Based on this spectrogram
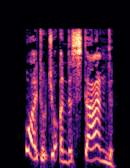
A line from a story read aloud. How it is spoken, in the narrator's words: Lubana pleaded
